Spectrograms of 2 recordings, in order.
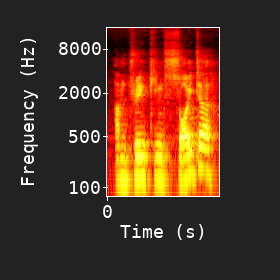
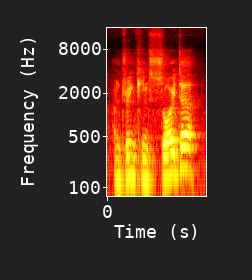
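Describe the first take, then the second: The two takes are said the same way.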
